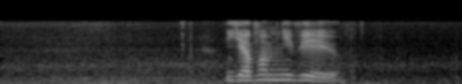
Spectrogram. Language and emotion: Russian, neutral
